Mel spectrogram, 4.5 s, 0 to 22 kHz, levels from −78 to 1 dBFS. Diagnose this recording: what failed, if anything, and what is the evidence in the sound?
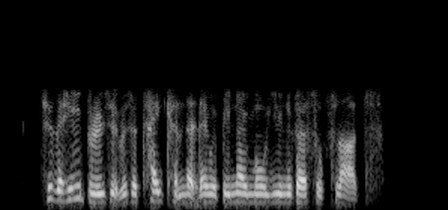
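The codec stage is at fault: the speech has been carried through a G.729 codec, the 8 kbit/s CELP scheme used for VoIP, and its damage is plainly audible. The encoder keeps only a vocal-tract filter, a pitch predictor and a sparse set of pulses for each short frame, so the voice sounds rough and faintly synthetic throughout. The band sits between roughly 300 Hz and 3.6 kHz, with nothing above.

On the network side, there are two spots of VoIP packet loss concealed by the speech codec, at 1.93 to 1.98 s and 3.65 to 3.69 s. Each fits a single lost 20 ms packet. At these points the decoder had no data, so it stretched its last pitch and filter settings into a brief buzzy tone or fading coloured noise. Because each frame builds on the previous one, the voice stays weak and smeared for a few tens of milliseconds after real audio resumes.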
